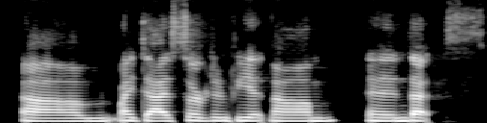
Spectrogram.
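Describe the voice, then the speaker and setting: A woman with a New Jersey accent speaks at a medium pitch on a very clean recording with a silent background and a dry, close sound with no echo. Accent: New Jersey, faint in this recording. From New Jersey, Central West Jersey. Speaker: army officer. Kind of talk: interview.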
